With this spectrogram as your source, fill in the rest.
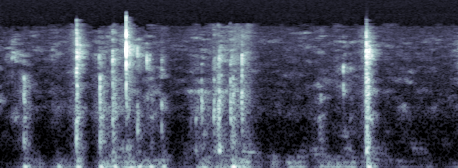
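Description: Keys clack on a computer keyboard as a password is entered, a close, moderately quiet burst of quick irregular taps in short clusters with brief pauses between them.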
